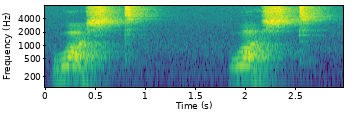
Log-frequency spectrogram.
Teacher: Então esse verbo com a terminação de SH não tem vibração também, wash. Então eu vou pronunciar o ed com som de T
